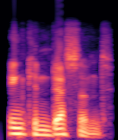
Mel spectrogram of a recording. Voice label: "incandescent", American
